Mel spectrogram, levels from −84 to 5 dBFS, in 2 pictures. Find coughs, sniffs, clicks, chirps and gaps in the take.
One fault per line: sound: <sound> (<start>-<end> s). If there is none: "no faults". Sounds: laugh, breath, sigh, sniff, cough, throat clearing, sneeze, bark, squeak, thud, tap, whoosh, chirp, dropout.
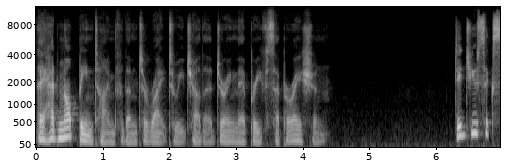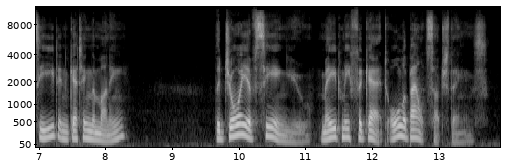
no faults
